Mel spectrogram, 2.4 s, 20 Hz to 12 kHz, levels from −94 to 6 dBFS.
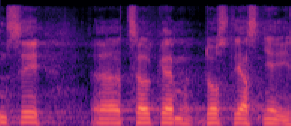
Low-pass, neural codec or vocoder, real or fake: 9.9 kHz; vocoder, 22.05 kHz, 80 mel bands, WaveNeXt; fake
